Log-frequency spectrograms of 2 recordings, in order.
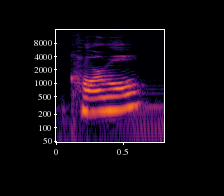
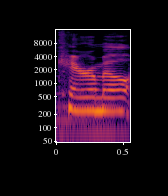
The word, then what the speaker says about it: caramel: Caramel. I know it's pronounced caramel. I say caramel. I tried to get myself to start saying caramel, and then I just couldn't. So it's caramel.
